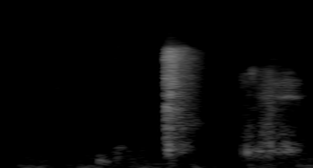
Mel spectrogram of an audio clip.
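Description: Mostly near silence, broken about a second in by one short, sharp breathy noise from a person, like a quick intake of breath, and a fainter breathy sound near the end.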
